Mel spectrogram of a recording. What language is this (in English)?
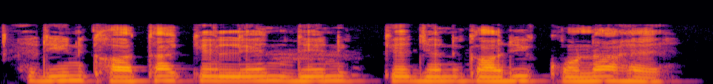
Maithili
